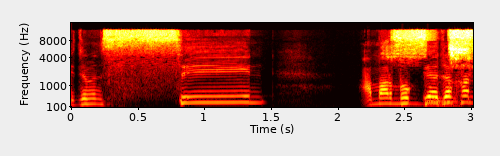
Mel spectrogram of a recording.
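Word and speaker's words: س: এই আর কি, যেমন সিন, আমার মুখ দিয়ে যখন সি এই সিন এরকম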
